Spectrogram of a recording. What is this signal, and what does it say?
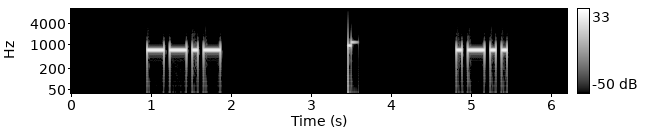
Morse code, heard as a keyed tone, about 17 wpm, 700 Hz. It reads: Q L
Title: Single Letters - Phonetic Pronunciation 17wpm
